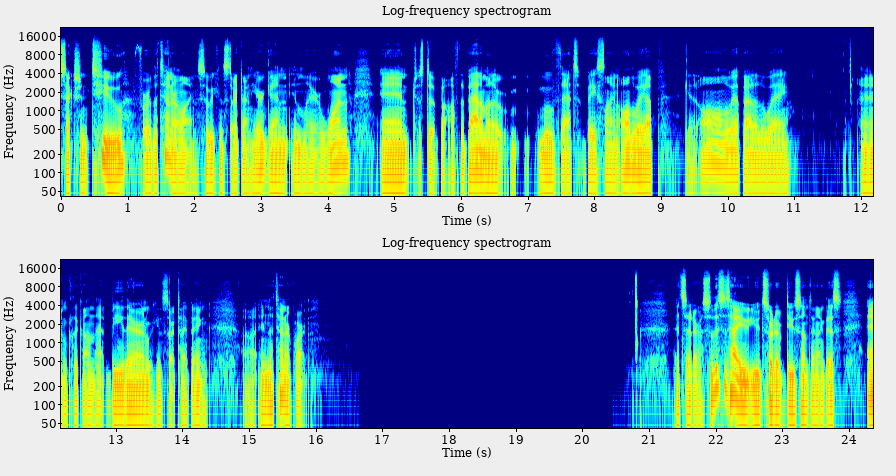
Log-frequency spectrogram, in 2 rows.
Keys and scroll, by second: 16.4-20.6 typing.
